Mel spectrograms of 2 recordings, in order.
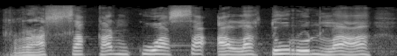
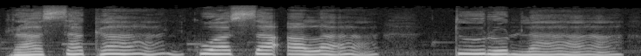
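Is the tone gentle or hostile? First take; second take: hostile; gentle. First: It is said in a hostile, cursing tone. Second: It is said in a gentle, blessing tone.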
